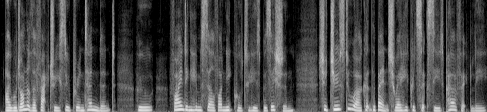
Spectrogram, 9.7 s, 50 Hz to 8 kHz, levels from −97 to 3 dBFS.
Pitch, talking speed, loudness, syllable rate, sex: 205 Hz, 155 wpm, -19 LUFS, 5.1 syllables/s, female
